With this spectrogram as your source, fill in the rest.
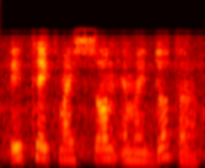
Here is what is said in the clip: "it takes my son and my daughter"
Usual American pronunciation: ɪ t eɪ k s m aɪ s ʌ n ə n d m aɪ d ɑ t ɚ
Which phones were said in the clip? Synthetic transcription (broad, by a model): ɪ t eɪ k m aɪ s ʌ n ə n m aɪ d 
